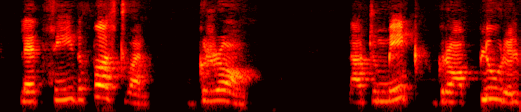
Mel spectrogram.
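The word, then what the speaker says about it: grands: So it has become grand, grand. Children, make sure that whenever we add one S to the plural form, we don't pronounce that S of the plural form.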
